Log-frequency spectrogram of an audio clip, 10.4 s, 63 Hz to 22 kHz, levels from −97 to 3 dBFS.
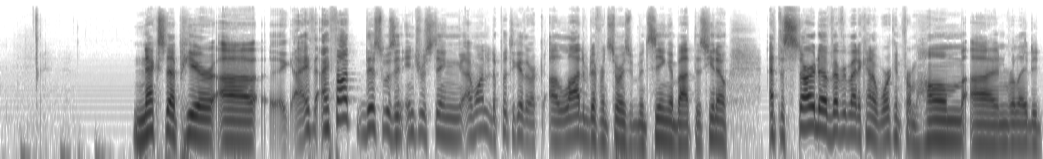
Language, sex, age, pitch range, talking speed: English, male, 30-49, 125-160 Hz, 240 wpm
